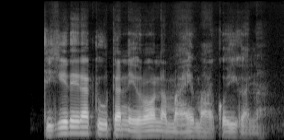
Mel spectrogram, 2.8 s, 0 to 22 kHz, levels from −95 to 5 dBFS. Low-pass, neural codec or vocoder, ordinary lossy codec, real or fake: none; codec, 44.1 kHz, 7.8 kbps, Pupu-Codec; none; fake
